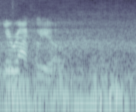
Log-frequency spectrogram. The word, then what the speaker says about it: Iraklio: just tell it how it's supposed to be pronounced but that's Iraq leo in 1900 so is Iraq real worth visiting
